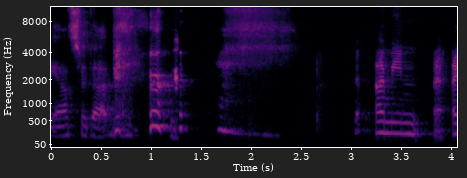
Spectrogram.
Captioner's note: laughs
